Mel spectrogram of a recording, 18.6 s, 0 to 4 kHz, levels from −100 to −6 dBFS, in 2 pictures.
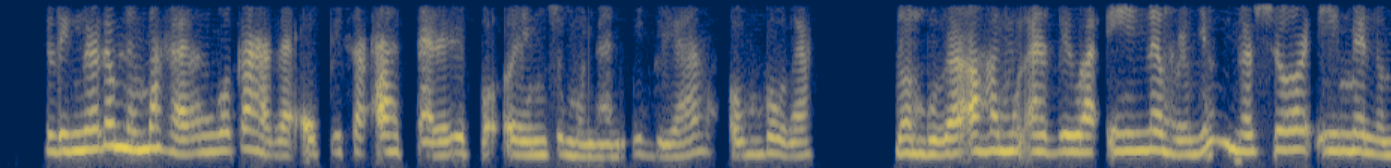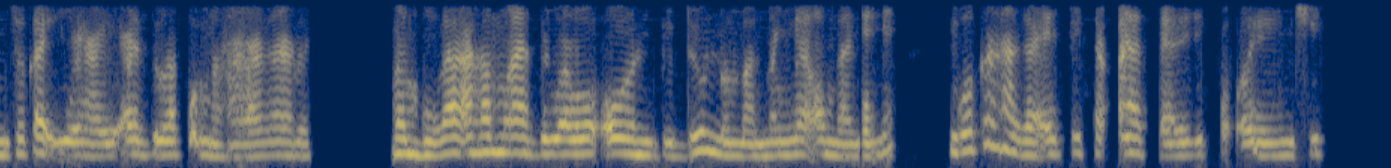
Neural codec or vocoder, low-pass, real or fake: codec, 24 kHz, 1.5 kbps, HILCodec; 3.6 kHz; fake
